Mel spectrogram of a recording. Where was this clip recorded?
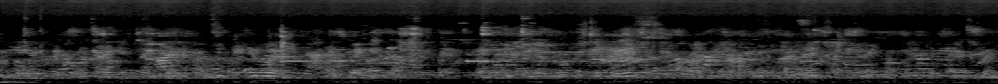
in a restaurant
